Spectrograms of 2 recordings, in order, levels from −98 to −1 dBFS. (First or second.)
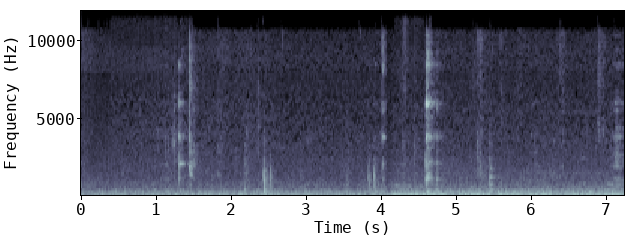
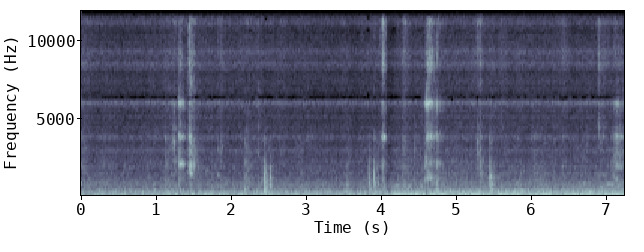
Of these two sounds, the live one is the first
